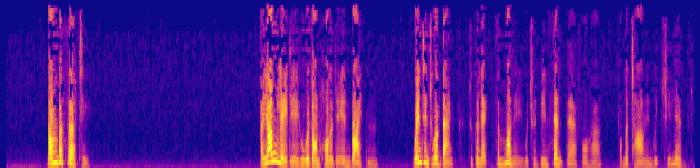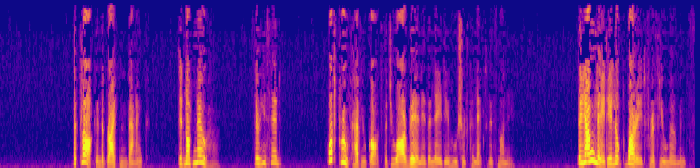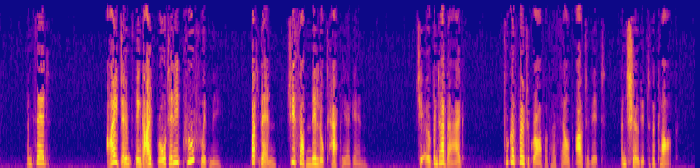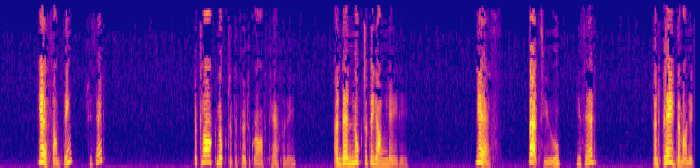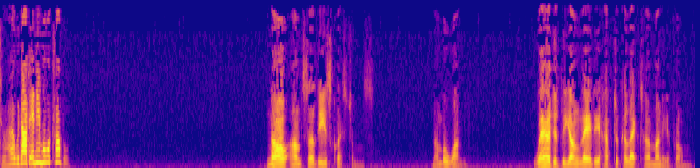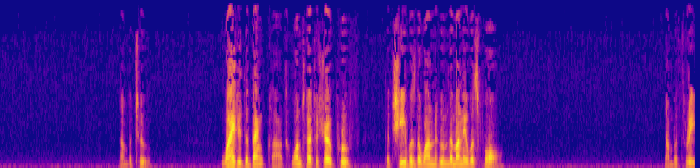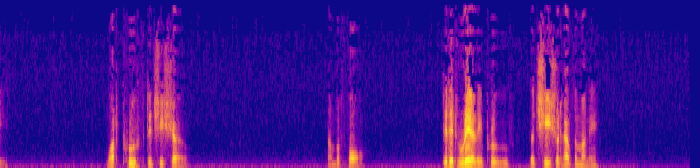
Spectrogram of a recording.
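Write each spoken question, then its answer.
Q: Where did the young lady have to collect her money from?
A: A bank in Brighton

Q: Why did the bank clerk want her to show proof that she was the one whom the money was for?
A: Because he did not know her

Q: What proof did she show?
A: A photograph of herself

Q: Did it really prove that she should have the money?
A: No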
